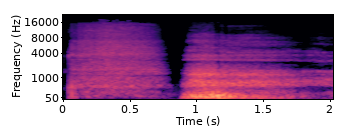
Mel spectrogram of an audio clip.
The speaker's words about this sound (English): Hey, you back in the studio with that blue Yeti. I see that. I am. Listen to me breathing.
